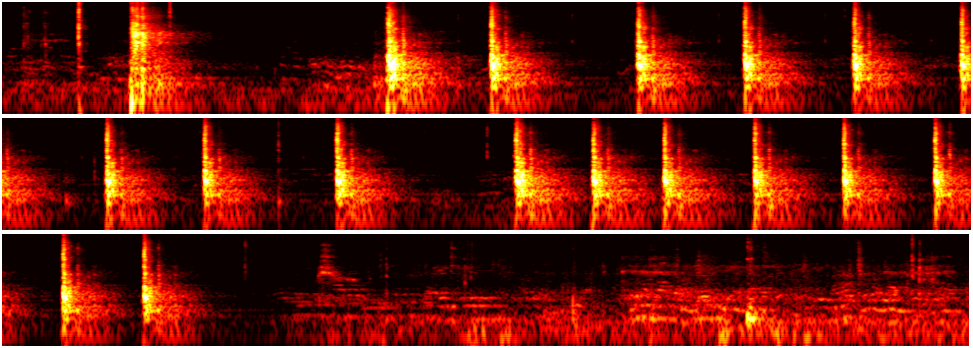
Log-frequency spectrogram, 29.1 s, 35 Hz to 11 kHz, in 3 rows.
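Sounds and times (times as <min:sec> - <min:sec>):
pistol shots with echo: 0:01.2 - 0:02.1, 0:03.8 - 0:05.7, 0:06.3 - 0:13.8, 0:14.7 - 0:21.5.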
